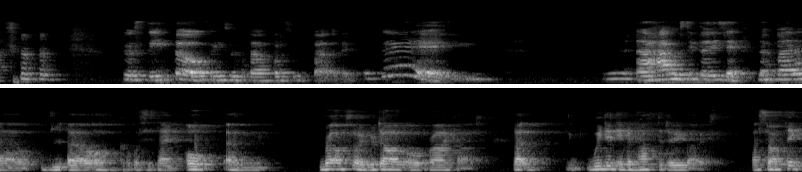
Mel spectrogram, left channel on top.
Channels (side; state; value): both; different; correlation -0.01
